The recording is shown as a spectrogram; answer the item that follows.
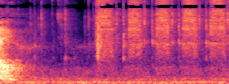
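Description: Plastic trigger spray bottle of water pumped a few times in quick succession, short hissing squirts of mist starting about halfway in.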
